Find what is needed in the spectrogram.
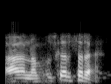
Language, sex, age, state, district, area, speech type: Kannada, male, 45-60, Karnataka, Dharwad, urban, conversation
